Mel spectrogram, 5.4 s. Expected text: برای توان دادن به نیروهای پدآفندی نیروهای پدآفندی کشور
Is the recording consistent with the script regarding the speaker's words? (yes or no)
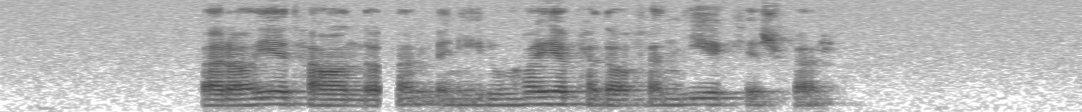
no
